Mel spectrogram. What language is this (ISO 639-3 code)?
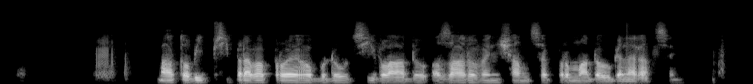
ces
